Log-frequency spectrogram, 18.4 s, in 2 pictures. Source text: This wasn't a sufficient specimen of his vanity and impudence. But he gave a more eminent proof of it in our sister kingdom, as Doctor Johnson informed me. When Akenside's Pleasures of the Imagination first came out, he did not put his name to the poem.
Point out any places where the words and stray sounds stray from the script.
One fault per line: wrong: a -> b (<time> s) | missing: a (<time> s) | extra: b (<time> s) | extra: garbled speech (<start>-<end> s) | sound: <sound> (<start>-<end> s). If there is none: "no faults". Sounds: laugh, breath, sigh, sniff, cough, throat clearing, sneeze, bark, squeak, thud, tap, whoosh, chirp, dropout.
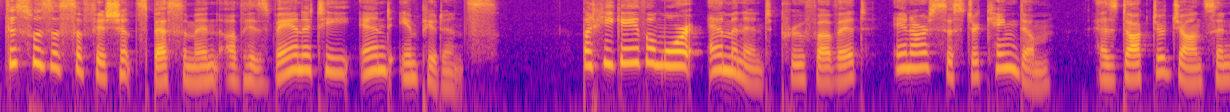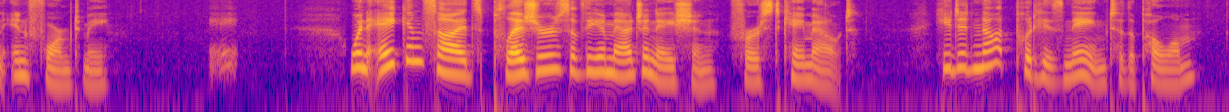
wrong: wasn't -> was (0.2 s)
sound: laugh (10.8-11.0 s)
